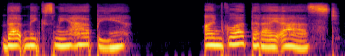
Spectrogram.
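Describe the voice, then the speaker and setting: A formal, emotionally awkward young mecha-pilot girl for a dating game. She talks earnestly and deadpan in a slightly raised voice, stumbling into nervous stammers. The studio sound is close and dry. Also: a little high, slow, breathy edge, dry recording. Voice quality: stiff, overly formal phrasing. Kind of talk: game voice lines. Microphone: close studio mic, dry.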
